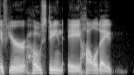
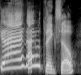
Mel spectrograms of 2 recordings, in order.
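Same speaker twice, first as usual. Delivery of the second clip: mock reply. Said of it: "I'm like".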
